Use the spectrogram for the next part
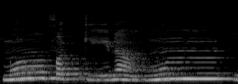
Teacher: ناک میں آواز جائے گی، نرمی سے اخفا کریں گے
